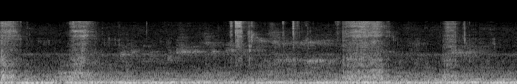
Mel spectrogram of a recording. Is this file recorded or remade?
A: recorded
